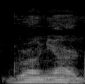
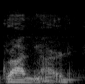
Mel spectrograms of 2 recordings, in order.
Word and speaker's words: grognard: to Chris Gman for pronouncing grard right instead of saying grognard he has a French friend I guess who told him how to pronounce it properly anyway um it's kind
